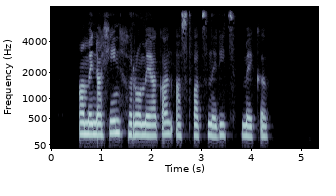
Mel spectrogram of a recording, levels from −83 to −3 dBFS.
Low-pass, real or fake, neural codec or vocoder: 7.2 kHz; real; none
